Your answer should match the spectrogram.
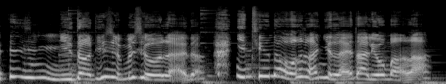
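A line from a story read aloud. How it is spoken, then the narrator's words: Crying. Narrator (Chinese): 瓜二真人哭道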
